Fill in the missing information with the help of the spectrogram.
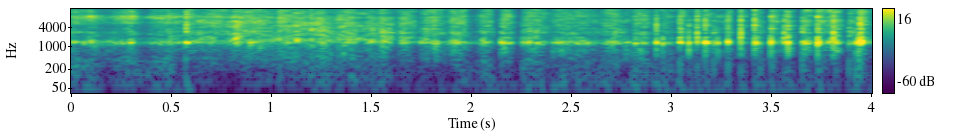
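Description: An empty, hollow, hand-sized brown cardboard toilet paper roll tube is held in one hand and scratched and rubbed along its surface with the fingertips and nails of the other hand. A dry, raspy scratching with a hollow ring near 1.4 kHz and bright high hiss runs steadily, then breaks into quicker, sharper scratches over the last second.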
